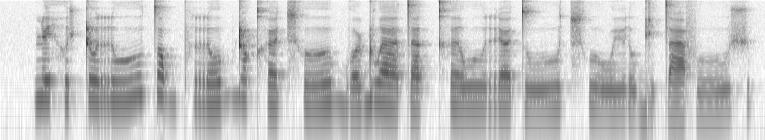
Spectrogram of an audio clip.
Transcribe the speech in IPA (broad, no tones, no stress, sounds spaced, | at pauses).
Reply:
ɳ e h ʊ ʃ ʈ o r uː t̪ ɔ b pʰ r o b ɖ ɔ kʰ œ t͡sʰ ʊː b o ɖ w ɐː t̪ ɐ kʰ ə w u r œ t̪ uː t͡sʰ u w y ɾ u ɡ i t̪ a f uː ʃ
